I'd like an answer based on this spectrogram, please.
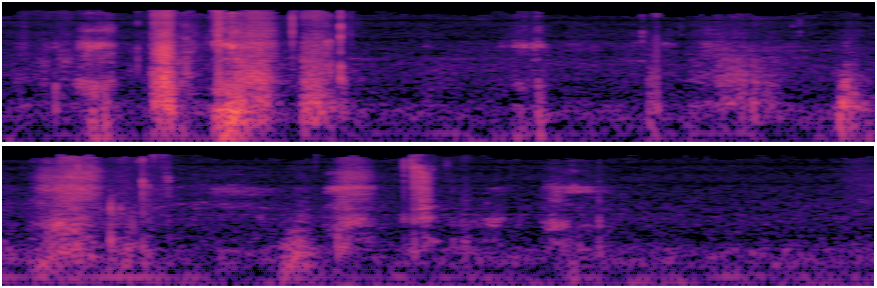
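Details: Lucy, a pet bulldog turning eight, indoors and prompted to say goodbye: two or three short, loud, gruff barking bursts early on, followed by softer snorts, sniffs and scattered clicks, with a person's voice close by.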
